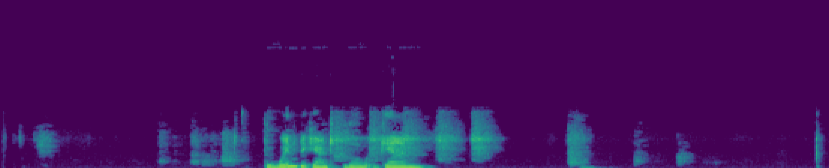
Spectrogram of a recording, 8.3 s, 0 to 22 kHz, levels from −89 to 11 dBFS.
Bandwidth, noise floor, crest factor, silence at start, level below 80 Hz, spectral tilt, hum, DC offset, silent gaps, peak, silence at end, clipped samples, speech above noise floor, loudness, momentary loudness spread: 7.8 kHz; -78 dBFS; 20 dB; 0.4 s; -58 dBFS; -5.5 dB/octave; none; under 0.1%; none; 0 dBFS; 2.4 s; under 0.1%; 64 dB; -15 LUFS; 23 LU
